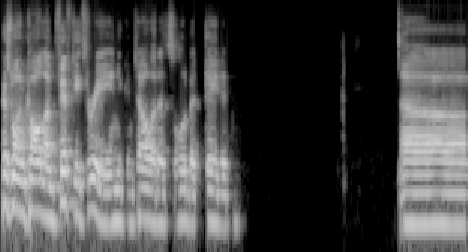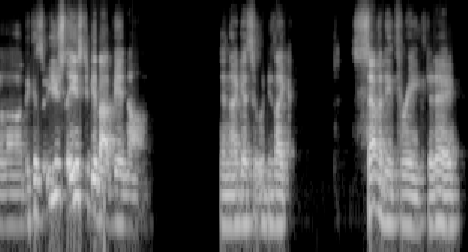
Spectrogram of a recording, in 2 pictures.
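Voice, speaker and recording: In a low-quality recording, a man chats at home about his cat and then performs his own poetry dramatically, his pitch swooping up and down. He keeps a moderate pace, broken by long pauses.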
